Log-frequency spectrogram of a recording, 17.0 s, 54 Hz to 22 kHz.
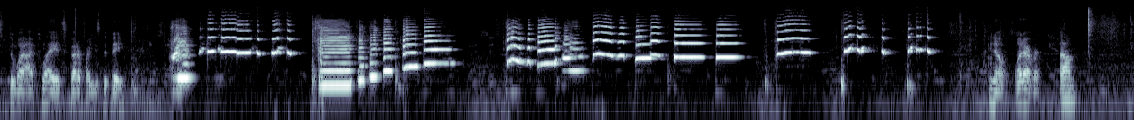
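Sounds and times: saxophone playing high notes: 2.6 - 6.9, 7.6 - 14.0.

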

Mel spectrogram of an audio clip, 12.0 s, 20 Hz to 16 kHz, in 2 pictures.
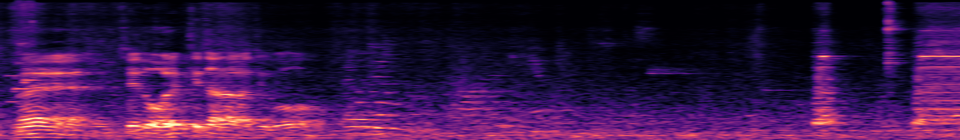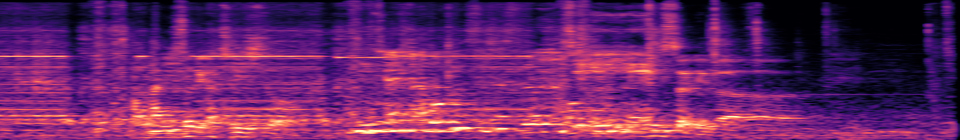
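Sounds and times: receipt printer printing: 5.2 - 10.1.

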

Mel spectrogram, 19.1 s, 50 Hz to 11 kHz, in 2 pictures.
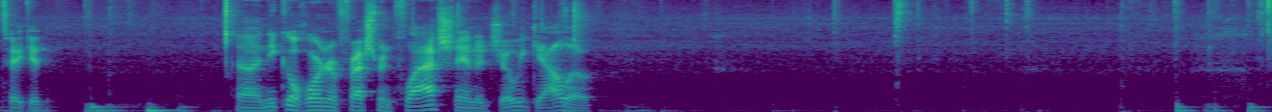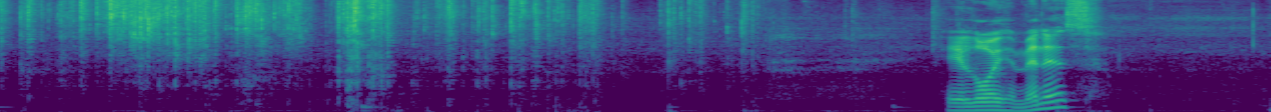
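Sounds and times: soft thumps: 0.6 - 1.7
card pack wrapper crinkling: 9.4 - 15.3.

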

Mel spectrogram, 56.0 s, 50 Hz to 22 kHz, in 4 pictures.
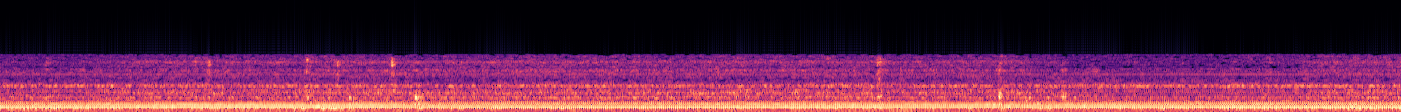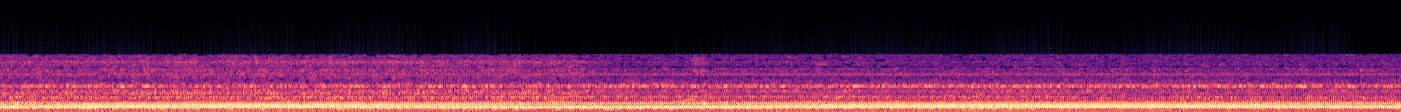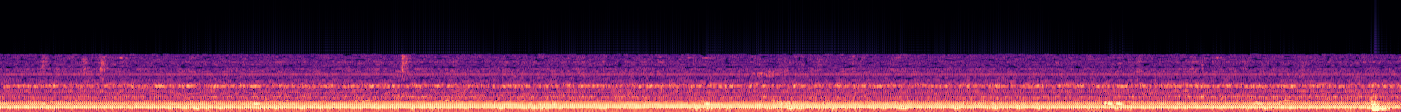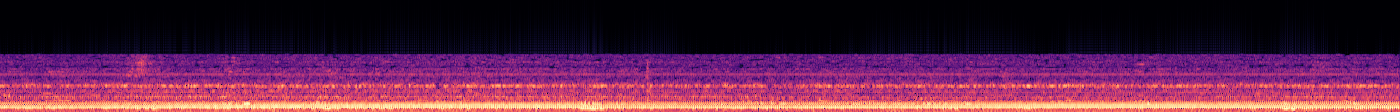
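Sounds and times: steady hum of held tones: 0.0 - 56.0.

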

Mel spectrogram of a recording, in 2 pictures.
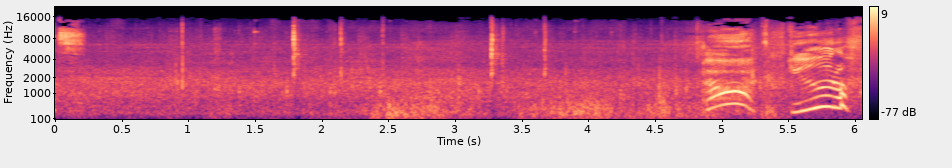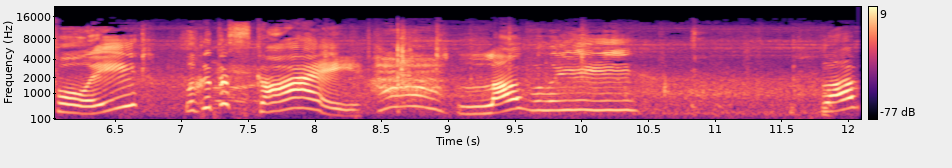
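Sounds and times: wind on microphone: 2.3 - 5.9.

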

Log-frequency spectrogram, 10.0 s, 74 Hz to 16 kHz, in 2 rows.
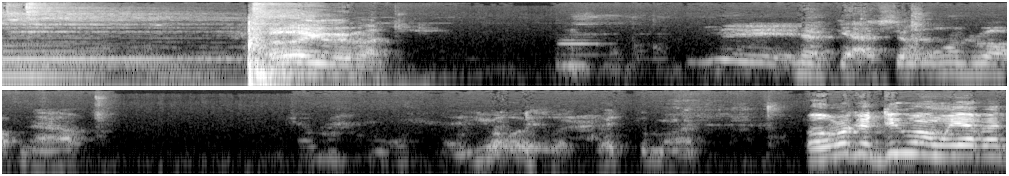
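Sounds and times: acoustic guitar and keyboard chord: 0.0 - 1.7
sharp hit: 1.2 - 1.8.

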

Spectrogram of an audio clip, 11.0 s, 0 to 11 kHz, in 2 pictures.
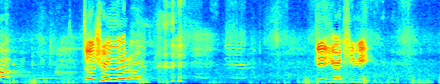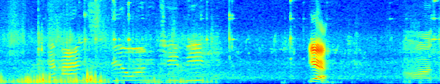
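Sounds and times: children calling out: 0.0 - 1.0
child yelling: 0.0 - 1.9
rough rustle: 1.9 - 10.7.

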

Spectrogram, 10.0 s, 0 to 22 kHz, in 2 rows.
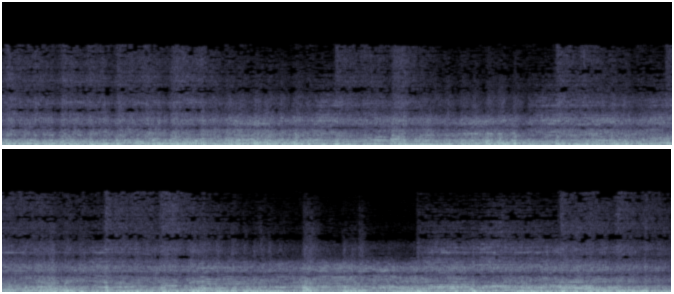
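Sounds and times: drum kit: 0.0 - 10.0
electric guitar: 0.0 - 10.0.

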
